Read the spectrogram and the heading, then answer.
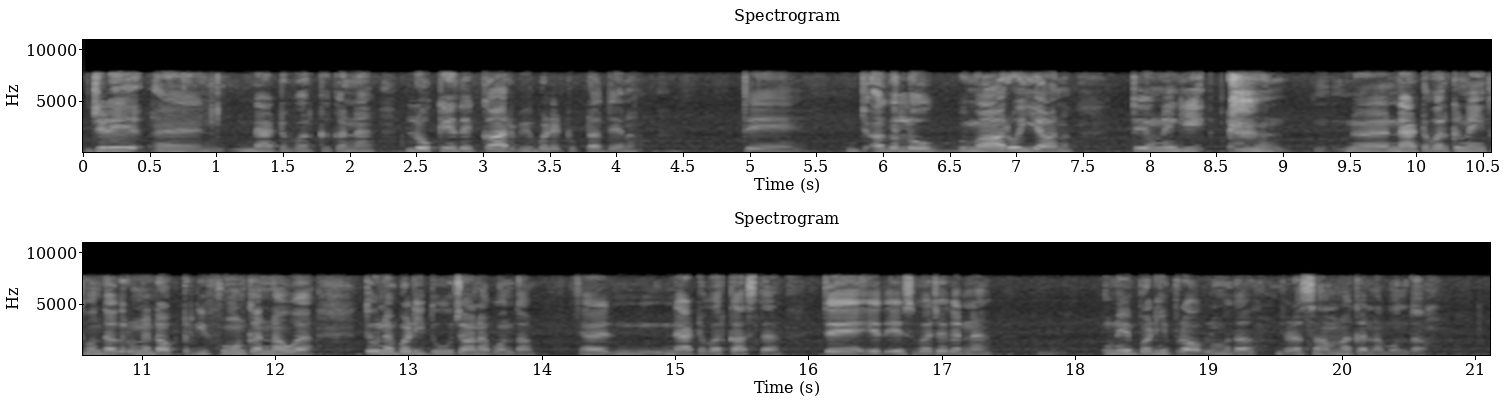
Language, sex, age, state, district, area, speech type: Dogri, female, 18-30, Jammu and Kashmir, Kathua, rural, spontaneous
